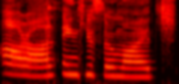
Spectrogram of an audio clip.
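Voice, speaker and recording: A woman's voice: sits high, very slow. A young woman streaming live, chatting with her viewers in a bubbly, laughing way, full of "bro" and "okay". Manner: excitable, laughy, slangy with lots of "bro" and "okay".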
